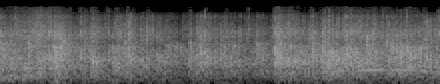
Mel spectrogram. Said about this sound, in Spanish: Dele un aplauso de alabanza al Señor.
